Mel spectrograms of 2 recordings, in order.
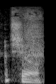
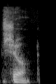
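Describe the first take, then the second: First: Whispered nervous agreement. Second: Said in the usual way. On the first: Retold or imitated. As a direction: mutter it under the breath, scared. Mocking gangster agreeing.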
